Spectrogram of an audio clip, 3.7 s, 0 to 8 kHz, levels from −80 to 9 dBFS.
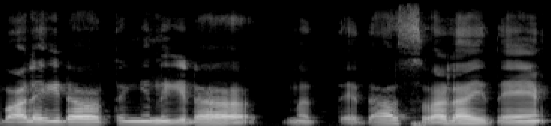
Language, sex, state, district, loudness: Kannada, female, Karnataka, Bangalore, -19 LUFS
